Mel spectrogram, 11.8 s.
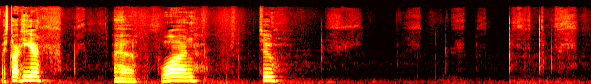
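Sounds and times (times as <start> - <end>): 
speech: 0.0 - 1.0, 2.3 - 4.1, 5.2 - 5.6
drawing cycles by hand: 0.8 - 1.9, 6.4 - 7.3, 8.0 - 11.8.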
